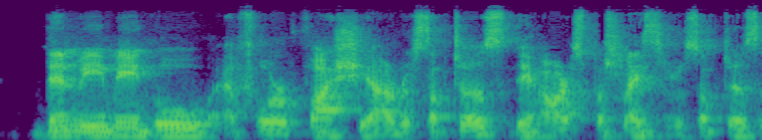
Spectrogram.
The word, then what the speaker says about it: fascia: a curry on exactly how to pronounce parsha so it is fasciae fasciae fasciae our next section will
